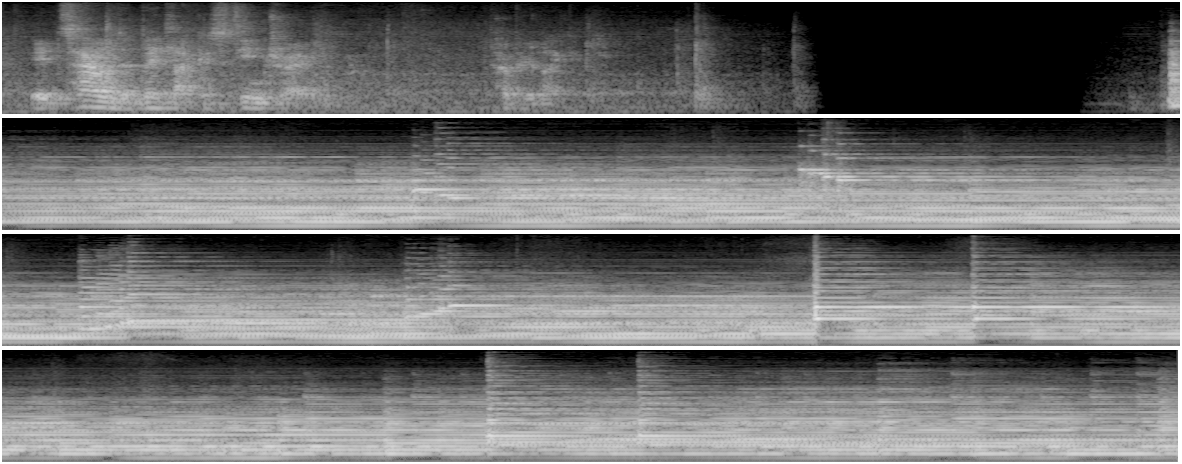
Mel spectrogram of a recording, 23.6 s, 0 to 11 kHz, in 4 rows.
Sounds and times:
Music: 0:05.6 - 0:23.5.

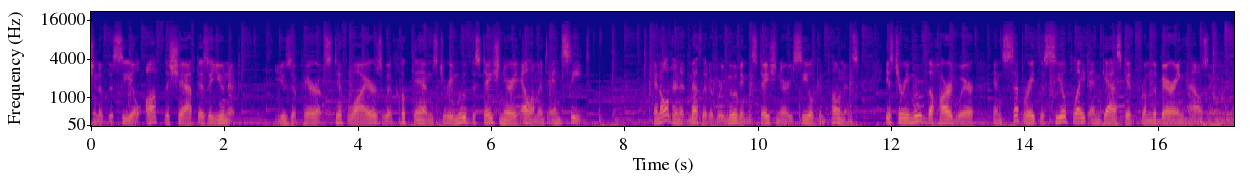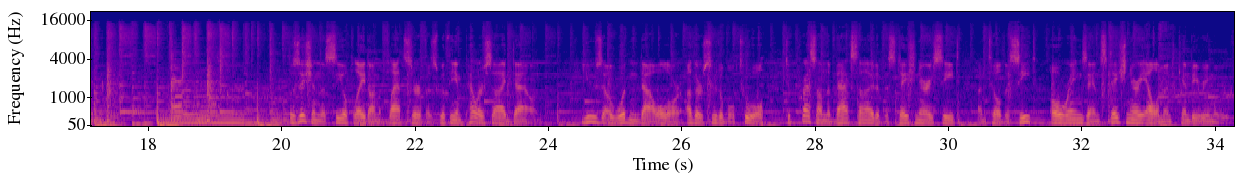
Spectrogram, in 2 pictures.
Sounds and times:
Speech: 0:00.0 - 0:07.5, 0:08.4 - 0:16.9, 0:20.1 - 0:23.9, 0:24.5 - 0:34.3
Music: 0:00.0 - 0:34.3.

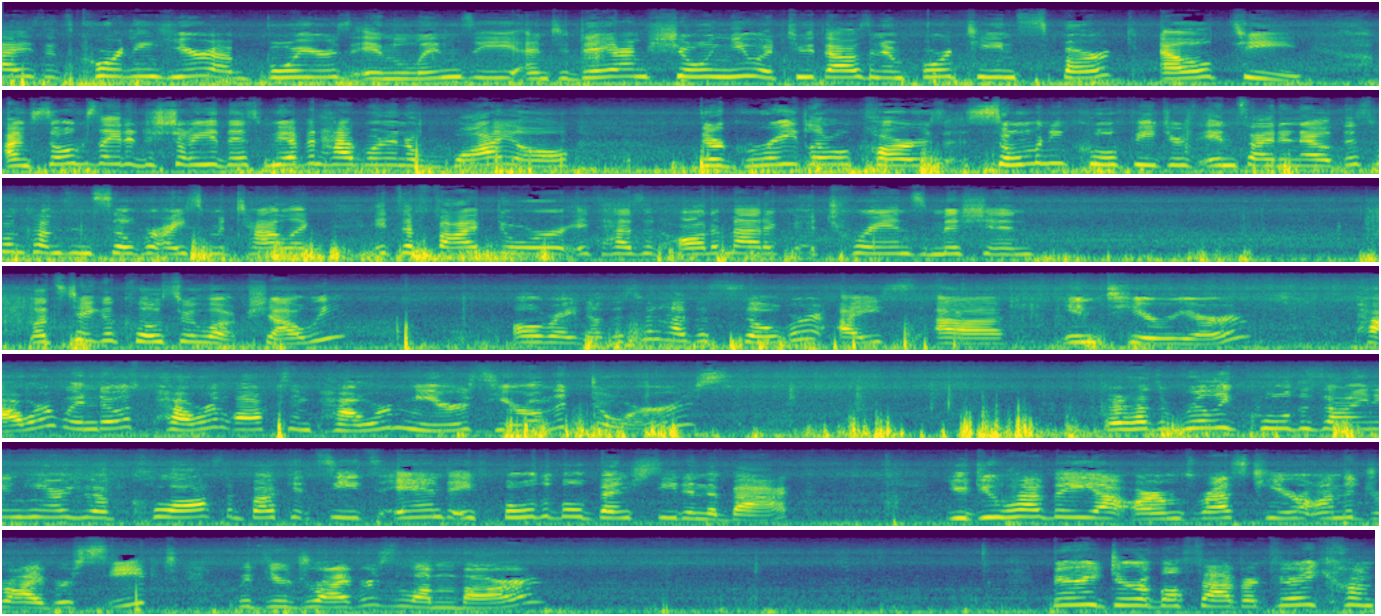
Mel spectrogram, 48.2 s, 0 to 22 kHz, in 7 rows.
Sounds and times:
Speech: 0:00.0 - 0:09.8, 0:10.4 - 0:19.0, 0:20.7 - 0:22.4, 0:23.2 - 0:31.2, 0:33.0 - 0:38.4, 0:39.2 - 0:44.0, 0:46.6 - 0:48.1.

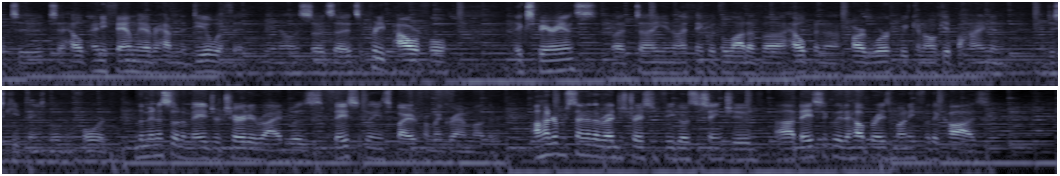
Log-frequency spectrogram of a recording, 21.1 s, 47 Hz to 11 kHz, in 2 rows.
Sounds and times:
Speech: 0:00.0 - 0:04.5, 0:05.1 - 0:20.4
Music: 0:00.0 - 0:21.1.

